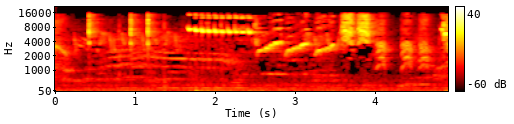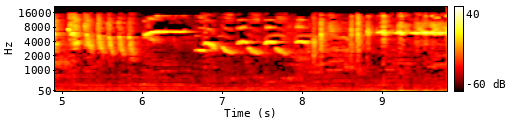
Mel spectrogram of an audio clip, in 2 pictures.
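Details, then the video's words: Javan bush lark singing persistently to draw other bush larks into song: a rapid series of downslurred chirps, harsh buzzy bursts and short trills at a quick, uneven pace, ending in a thin high whistle. "Pancingan Suara Tledekan Gacor buka paruh"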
